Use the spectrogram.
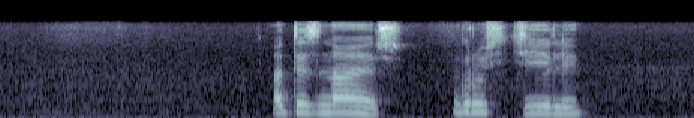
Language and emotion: Russian, sad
